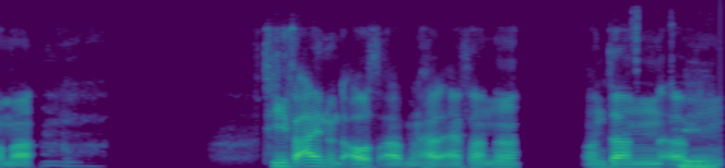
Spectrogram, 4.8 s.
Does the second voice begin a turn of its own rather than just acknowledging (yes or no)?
no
